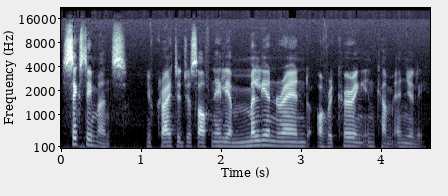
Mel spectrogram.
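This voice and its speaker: This sales presenter, a South African man aged forty, speaks with a sharp tone in a mid-range voice at a moderate pace. His motivational business presentation is emphatic and persuasive, dotted with rhetorical questions.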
